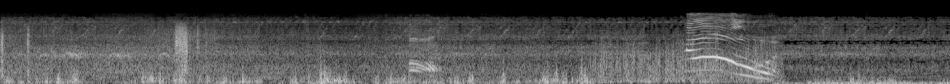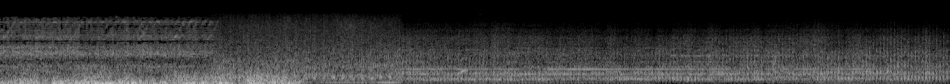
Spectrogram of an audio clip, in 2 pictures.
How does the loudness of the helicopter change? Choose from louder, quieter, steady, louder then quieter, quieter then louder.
steady.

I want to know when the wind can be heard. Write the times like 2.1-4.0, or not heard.
0.0-12.6.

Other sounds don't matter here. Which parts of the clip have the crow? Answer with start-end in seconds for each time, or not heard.
0.0-2.5.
